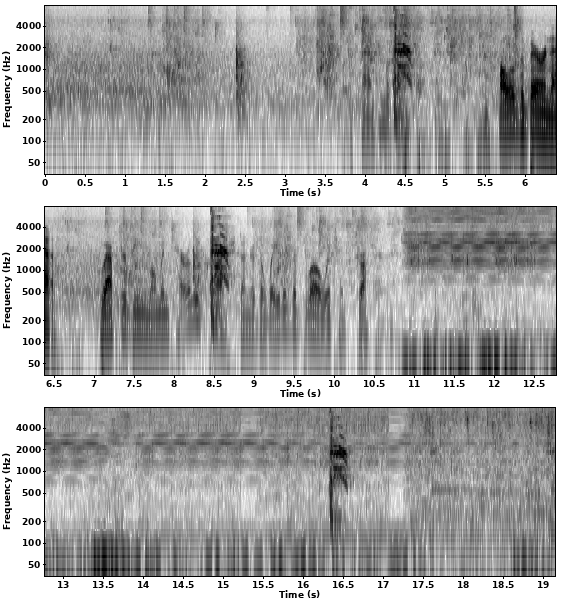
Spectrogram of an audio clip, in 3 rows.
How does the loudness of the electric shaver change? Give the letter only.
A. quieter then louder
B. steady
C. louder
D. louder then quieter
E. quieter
E.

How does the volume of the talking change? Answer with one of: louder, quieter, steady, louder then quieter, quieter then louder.
louder then quieter.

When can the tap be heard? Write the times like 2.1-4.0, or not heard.
0.0-19.1.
